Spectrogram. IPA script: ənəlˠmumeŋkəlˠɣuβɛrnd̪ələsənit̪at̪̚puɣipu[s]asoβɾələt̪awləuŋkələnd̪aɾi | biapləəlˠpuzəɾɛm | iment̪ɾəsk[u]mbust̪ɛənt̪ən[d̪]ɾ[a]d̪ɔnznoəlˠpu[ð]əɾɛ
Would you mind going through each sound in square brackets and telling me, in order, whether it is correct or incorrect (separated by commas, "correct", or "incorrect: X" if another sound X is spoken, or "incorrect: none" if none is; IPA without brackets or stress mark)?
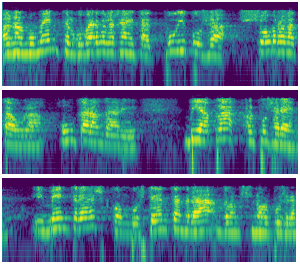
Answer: incorrect: z, incorrect: ɔ, correct, correct, incorrect: z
